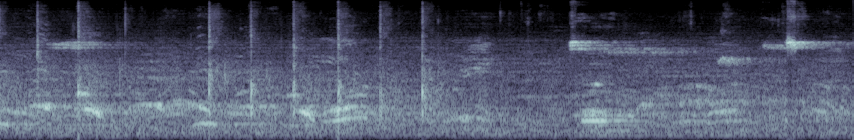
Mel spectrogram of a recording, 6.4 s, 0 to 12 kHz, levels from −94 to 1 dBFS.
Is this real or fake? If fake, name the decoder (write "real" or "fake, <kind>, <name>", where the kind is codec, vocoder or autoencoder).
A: fake, vocoder, Vocos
